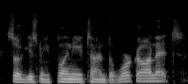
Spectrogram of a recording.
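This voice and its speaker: A man's voice: medium pitch, fairly even intonation, fast, dry recording, studio quality. A man in his thirties from Indiana with a light rural Midwestern twang, chatting easygoing as a voice actor guest. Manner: easygoing, rambling with restarts. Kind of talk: casual interview.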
